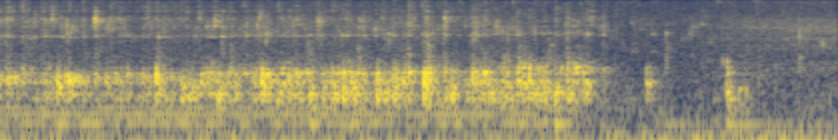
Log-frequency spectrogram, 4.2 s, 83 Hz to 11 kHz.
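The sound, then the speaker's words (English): Pu-erh tea, brought back from a 500-year-old tree in China, is poured steadily into tiny cups for about three seconds. A continuous trickling stream stops, followed by a few faint drips and clinks. “We sit down on polished tree stumps, and Master Wong pours us tiny cups of puer, a tea he just brought back from a 500-year-old tree in China.”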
